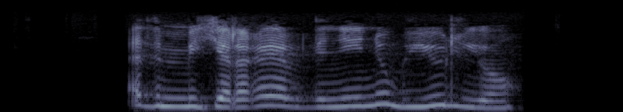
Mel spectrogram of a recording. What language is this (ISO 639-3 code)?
kab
